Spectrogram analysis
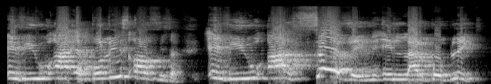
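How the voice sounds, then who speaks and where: A man from Anglophone Cameroon giving a fiery political address, shouting and repeating his demands in a declamatory way. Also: sits high. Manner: shouting, repetitive declamatory oratory. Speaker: political activist making a public address. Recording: echoey room.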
